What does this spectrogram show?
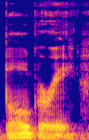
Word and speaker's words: Bulgari: And yes, it is pronounced Bulgari.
